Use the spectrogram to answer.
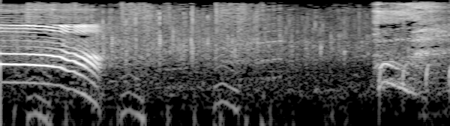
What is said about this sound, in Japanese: えここ岡山に登場してくださるゲストの方に早速ご登壇いただきましょう皆さんどうぞ大きな拍手でお迎えください … そして … の立花健一さんですどうぞ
